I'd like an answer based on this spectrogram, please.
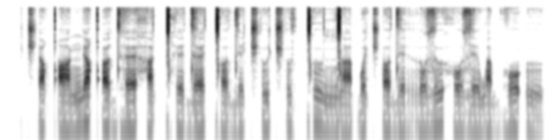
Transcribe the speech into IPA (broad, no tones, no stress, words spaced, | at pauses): t͡ʃʼɛqʼaŋeqʼɯ dʱɛha ǀʰedɛǀʌ det͡ʃʼɯt͡ʃʼɯ ǀɯ ŋ͡ǀaɓʌt͡ʃʼʌde rozɯho zewabʱoʔɯ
